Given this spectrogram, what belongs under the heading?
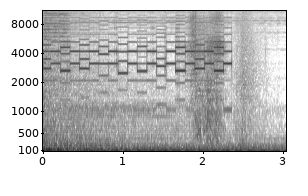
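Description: A telephone ringtone plays loudly and close as a repeating electronic melody of stepped beeping tones over a low background hum, cutting off near the end.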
